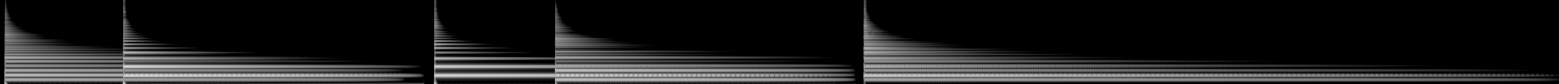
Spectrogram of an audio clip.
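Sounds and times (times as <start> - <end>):
plucked note: 0.0 - 15.5.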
